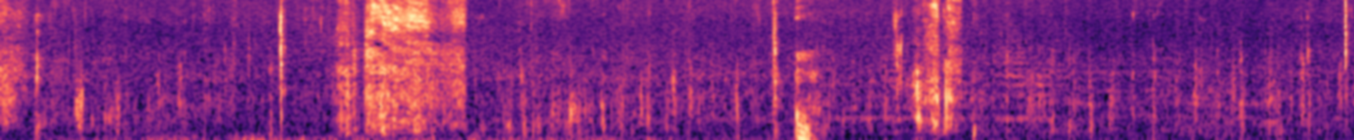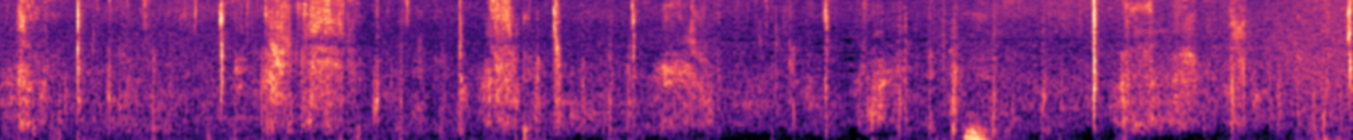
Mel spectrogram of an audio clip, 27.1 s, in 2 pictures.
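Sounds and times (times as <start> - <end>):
food crunching: 0.0 - 26.6
person chewing food: 0.0 - 26.6.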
